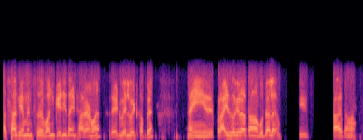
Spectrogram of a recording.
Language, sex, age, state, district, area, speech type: Sindhi, male, 18-30, Gujarat, Kutch, urban, conversation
